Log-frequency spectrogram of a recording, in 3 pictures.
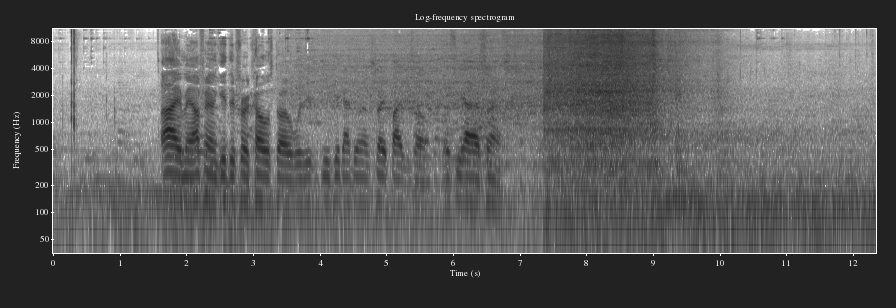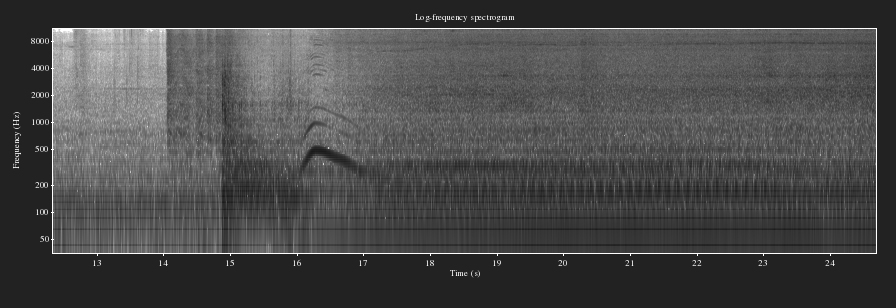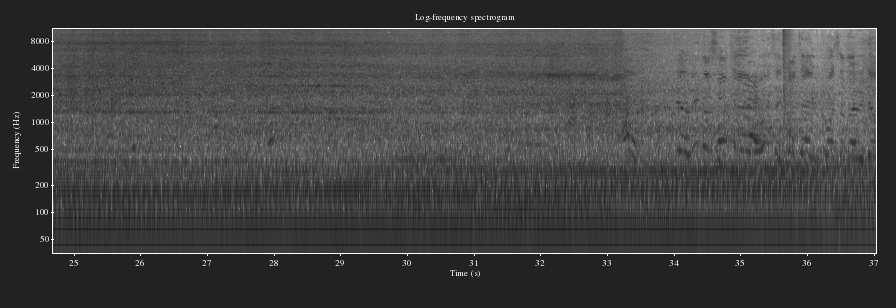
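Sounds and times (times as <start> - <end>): car engine starting and idling: 12.5 - 37.0.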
